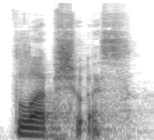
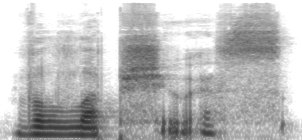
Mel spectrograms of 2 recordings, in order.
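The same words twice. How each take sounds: First: It is said quickly and plainly. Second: It is said slowly, savoring each sound.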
